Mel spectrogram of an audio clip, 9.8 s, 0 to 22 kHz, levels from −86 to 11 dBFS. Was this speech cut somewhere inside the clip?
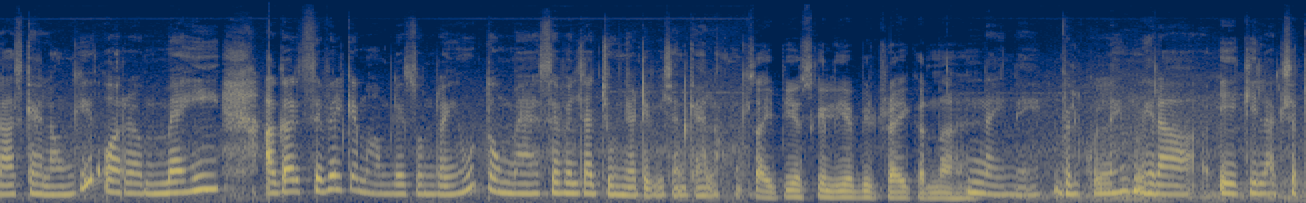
yes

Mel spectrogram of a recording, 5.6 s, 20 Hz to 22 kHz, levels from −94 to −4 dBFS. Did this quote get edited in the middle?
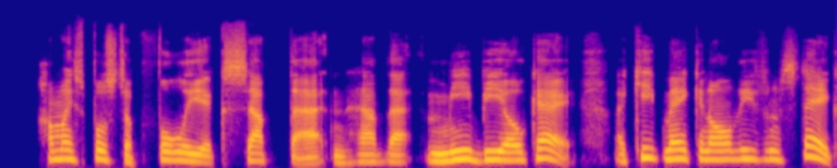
no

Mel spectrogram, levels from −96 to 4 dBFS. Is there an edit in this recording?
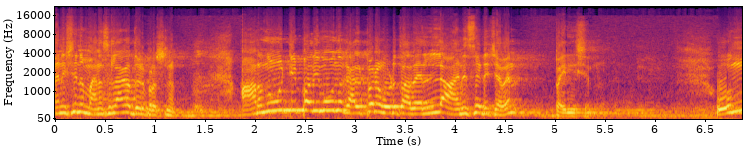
no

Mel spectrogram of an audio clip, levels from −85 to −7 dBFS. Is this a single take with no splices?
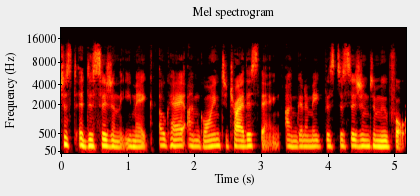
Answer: yes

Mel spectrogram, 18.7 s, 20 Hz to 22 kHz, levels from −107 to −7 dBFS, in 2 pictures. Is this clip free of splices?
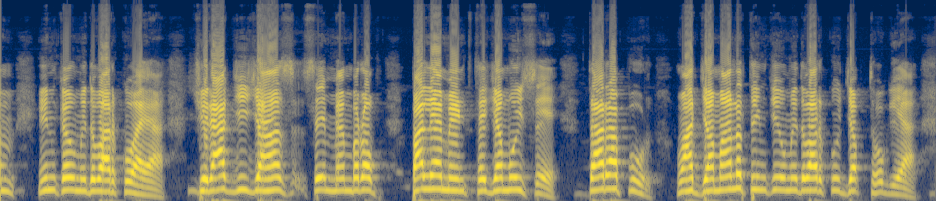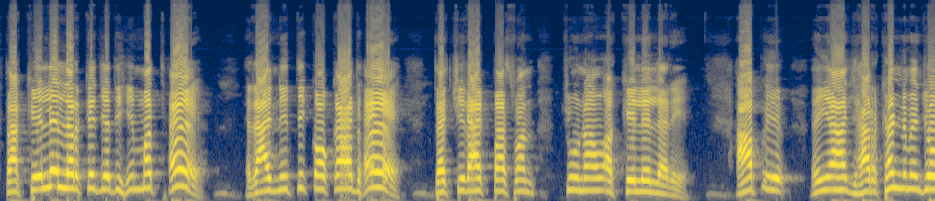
no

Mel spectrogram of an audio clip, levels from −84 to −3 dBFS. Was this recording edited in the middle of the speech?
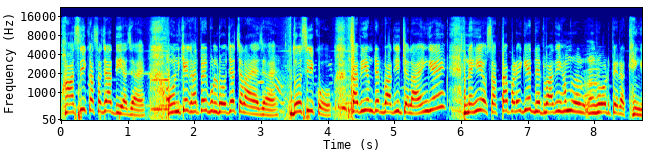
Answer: no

